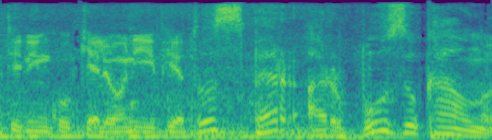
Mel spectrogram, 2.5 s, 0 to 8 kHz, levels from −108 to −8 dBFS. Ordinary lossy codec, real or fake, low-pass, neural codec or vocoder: AAC, 32 kbps; real; 7.2 kHz; none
